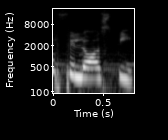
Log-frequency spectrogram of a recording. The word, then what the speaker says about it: philosophy: पढ़ेंगे तो क्या पढ़ेंगे, फिलॉसफी, क्या पढ़ेंगे, फिलॉसफी। तो यहाँ पर जो पीएच है ना उसको हम फ प्रोनाउंस कर रहे हैं, फिलॉसफी, फ का उच्चारण आ रहा है।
